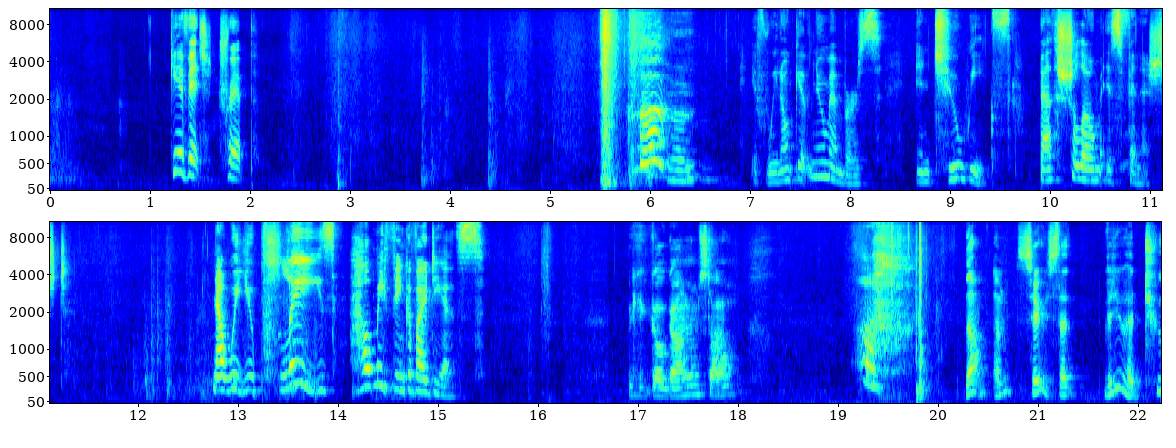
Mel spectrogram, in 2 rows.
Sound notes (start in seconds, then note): 3.6 sound of the bear being thrown into the trash can; 5.9 whimpers from the guys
